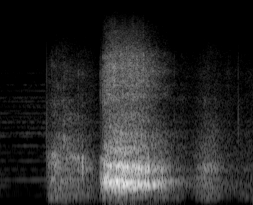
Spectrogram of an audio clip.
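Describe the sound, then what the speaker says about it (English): A tiger roars, starting with a short growl and swelling into one loud, full roar that trails off into a softer rumbling tail, heard alone and close. "Tiger."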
